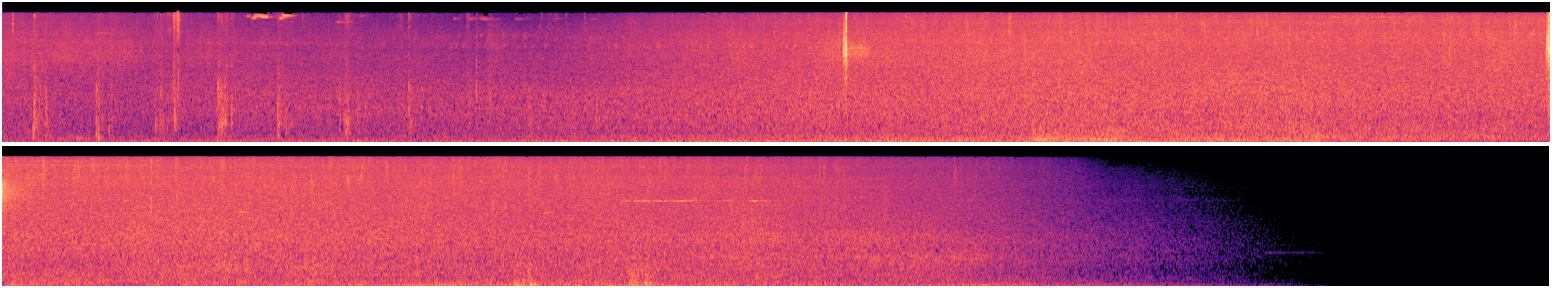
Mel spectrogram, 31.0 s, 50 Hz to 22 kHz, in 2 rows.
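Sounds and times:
steady rain: 0:00.0 - 0:27.8
thunder rumbling: 0:03.2 - 0:28.1.

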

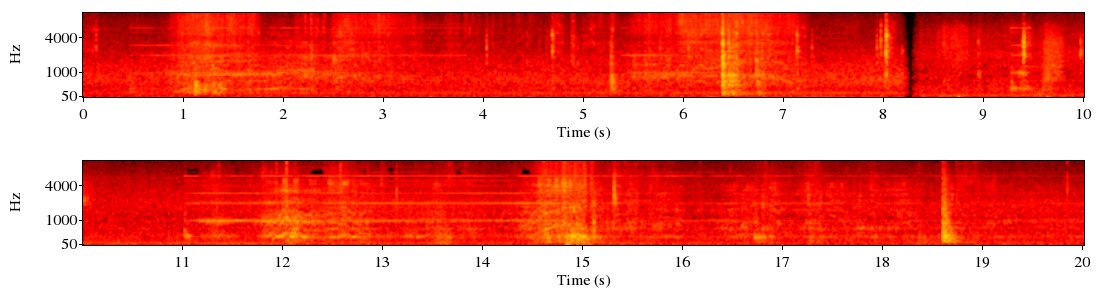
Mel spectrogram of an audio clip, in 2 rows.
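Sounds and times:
toy car electric motor whining: 0:00.8 - 0:03.9, 0:05.4 - 0:07.3, 0:11.1 - 0:19.9.

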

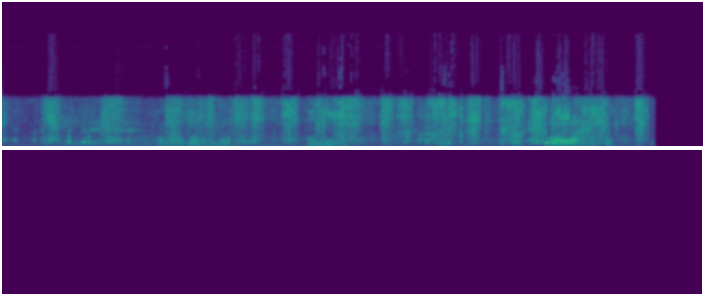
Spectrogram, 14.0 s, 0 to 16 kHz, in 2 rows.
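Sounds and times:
dogs growling: 0:00.0 - 0:06.6
rasping rope scrapes: 0:00.0 - 0:06.6.

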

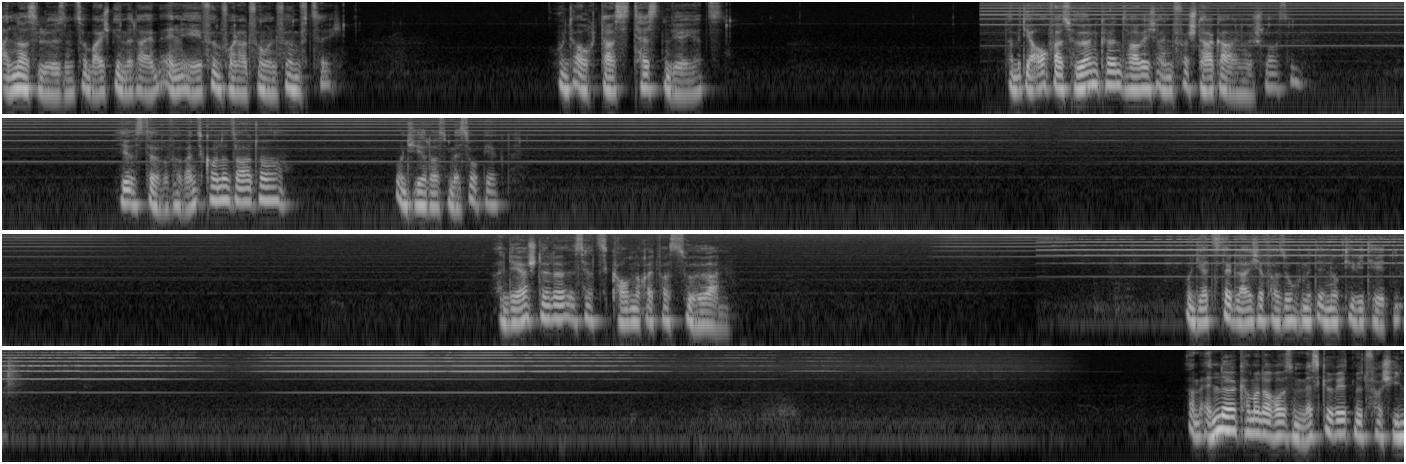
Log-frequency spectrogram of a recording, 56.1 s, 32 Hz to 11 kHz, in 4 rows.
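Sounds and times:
square-wave tone: 0:09.8 - 0:52.8.

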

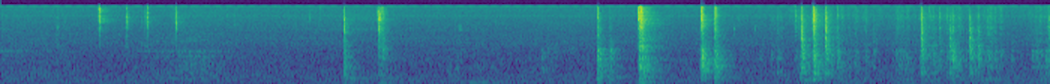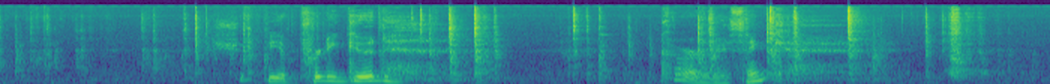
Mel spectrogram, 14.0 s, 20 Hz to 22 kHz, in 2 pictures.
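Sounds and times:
metal clicks and taps: 0:09.8 - 0:13.6.

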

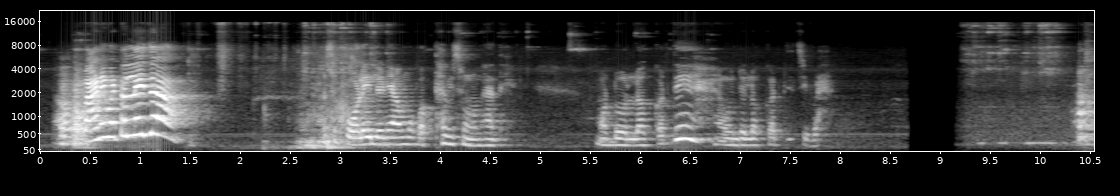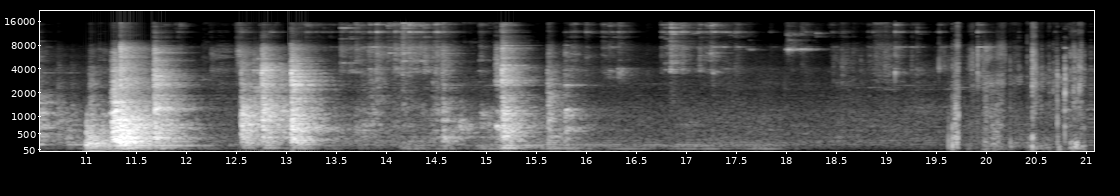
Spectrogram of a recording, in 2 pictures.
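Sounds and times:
wooden door knocking and rattling: 0:11.0 - 0:13.5.

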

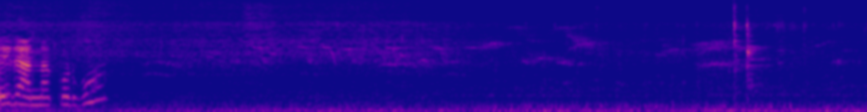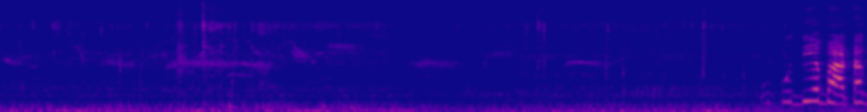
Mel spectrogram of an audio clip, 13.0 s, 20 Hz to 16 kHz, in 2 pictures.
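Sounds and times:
small birds chirping: 0:00.0 - 0:13.0
steady low rumble: 0:02.2 - 0:13.0.

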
